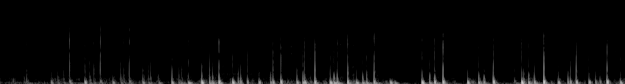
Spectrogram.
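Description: A thin, solid round cork coaster held close to the microphone is scratched and tapped with fingernails. It makes a quick, uneven run of soft, dull taps and short scratchy strokes, with a deep thump under most of them and brief gaps between bursts.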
